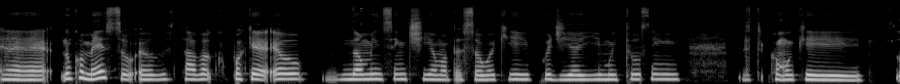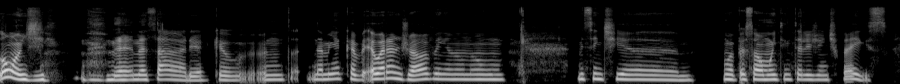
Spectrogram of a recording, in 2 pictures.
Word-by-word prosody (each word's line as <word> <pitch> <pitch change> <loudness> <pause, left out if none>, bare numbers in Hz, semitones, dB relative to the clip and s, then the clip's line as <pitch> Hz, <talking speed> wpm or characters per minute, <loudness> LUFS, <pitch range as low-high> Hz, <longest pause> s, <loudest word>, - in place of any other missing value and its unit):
Eh, 210 -2 +2
no 260 +1 0
começo 275 -4 +2
eu 220 +1 0
estava 235 0 -2 0.2
porque 245 -3 +1
eu 245 0 +1 0.2
não 230 +1 0
me 240 0 +1
sentia 235 -1 -3
uma 215 -1 -2
pessoa 215 0 -2
que 230 +1 -2
podia 220 -1 0
ir 220 +1 0
muito, 225 +1 -2
assim, 235 0 -3 0.6
d 220 - -8
t - - -19
como 220 -2 -1
que, 205 -3 +2 0.3
longe, 230 -10 +7 0.6
né, 210 0 +3
nessa 220 +1 +1
área, 195 -4 -1
que - - -4
eu 195 -1 -3
eu 255 -3 -4
não 220 0 -1
to 220 - -14
na 230 -2 -1
minha 245 +2 +1
cabe 235 -3 -1
eu 245 - +7
era 270 +1 +5
jovem, 240 +2 +2
eu 235 - -1
não 235 0 0
não 230 0 0 0.7
me 245 - -1
sentia 245 -1 0 0.9
uma 230 -1 +2
pessoa 230 0 +2
muito 225 0 +1
inteligente 220 -2 -3
pra 125 0 0
isso, - - -7
230 Hz, 155 wpm, -22 LUFS, 215-240 Hz, 0.9 s, longe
